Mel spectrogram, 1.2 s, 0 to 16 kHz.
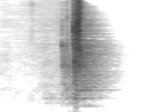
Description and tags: Bolt Lock 6
deadbolt / lock being used
Bolt, chest, key, Lock, Metal, turn, Unlock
